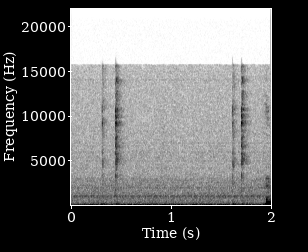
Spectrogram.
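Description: Faint computer mouse clicks as checkboxes are toggled: a couple of quick clicks about a third of a second in and two more near the end.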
